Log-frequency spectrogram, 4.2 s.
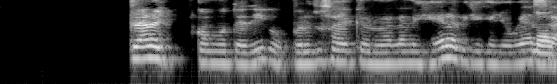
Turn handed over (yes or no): yes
